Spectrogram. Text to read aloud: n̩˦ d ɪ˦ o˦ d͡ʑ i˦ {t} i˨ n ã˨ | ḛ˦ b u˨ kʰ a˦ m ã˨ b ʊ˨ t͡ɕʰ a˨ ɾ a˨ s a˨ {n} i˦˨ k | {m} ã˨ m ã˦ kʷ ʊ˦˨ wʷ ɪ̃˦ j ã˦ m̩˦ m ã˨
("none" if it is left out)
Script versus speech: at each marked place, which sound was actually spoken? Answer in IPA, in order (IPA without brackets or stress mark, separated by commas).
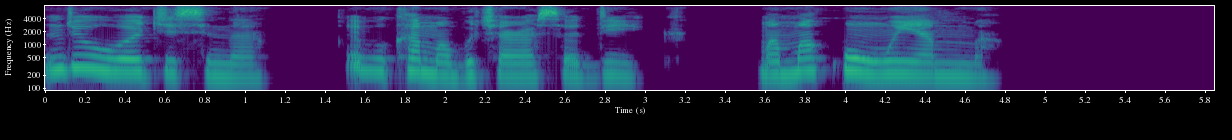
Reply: s, d, m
